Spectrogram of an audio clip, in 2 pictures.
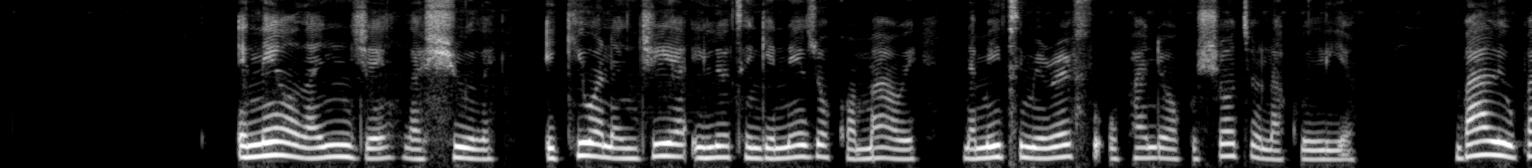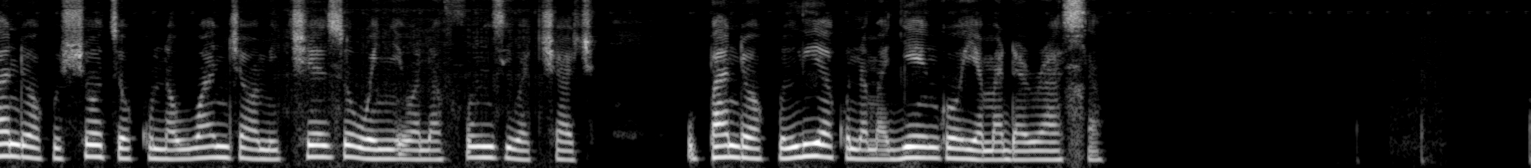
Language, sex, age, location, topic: Swahili, female, 18-24, Dar es Salaam, education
